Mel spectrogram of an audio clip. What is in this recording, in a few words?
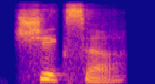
"shiksa", Indian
